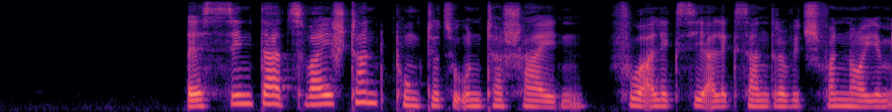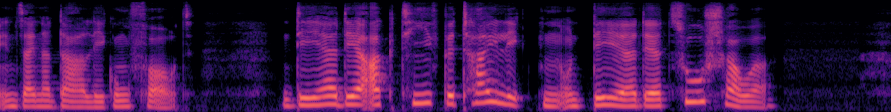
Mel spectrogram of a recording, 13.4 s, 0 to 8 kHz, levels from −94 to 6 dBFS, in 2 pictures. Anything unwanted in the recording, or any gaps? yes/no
no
